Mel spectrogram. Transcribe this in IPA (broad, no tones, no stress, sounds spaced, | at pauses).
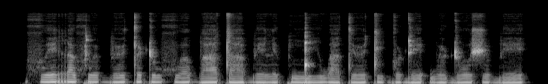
xʷ e r a xʷ ɾ ø b ø t̪ ə ʈ u xʷ ʌ b a t a b e l e kʷ ŋ͡ǃ i w a t̪ ø t i ɡ o ɖ e ʔ w ø ɖ o ʃ ø b e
